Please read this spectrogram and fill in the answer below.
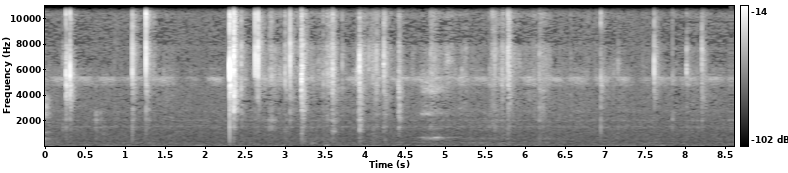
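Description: Faint, irregular small clicks and crinkles of flat plastic craft wire strands being handled and worked through a woven knot.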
